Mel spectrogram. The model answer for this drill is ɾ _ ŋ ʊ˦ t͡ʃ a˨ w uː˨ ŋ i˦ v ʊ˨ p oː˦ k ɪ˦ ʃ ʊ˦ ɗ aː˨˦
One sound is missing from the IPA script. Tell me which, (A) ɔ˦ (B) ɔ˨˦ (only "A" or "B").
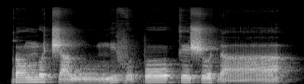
A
